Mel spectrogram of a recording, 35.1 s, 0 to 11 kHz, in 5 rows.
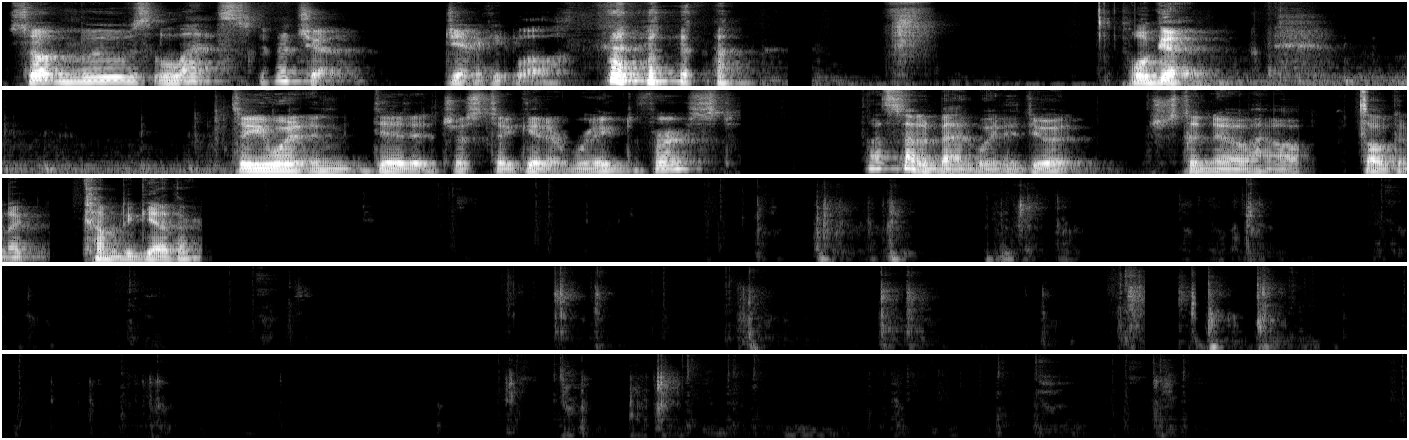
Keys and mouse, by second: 16.5 click, 16.5 middle click, 18.2 KP_3, 19.9 shift+d, 21.5 g, 22.3 z, 23.0-25.3 drag, 23.7 shift+s, 24.5 Tab, 25.3 x, 27.2 shift+a, 28.5 s, 30.3-32.4 drag, 30.7 Tab, 31.2 ctrl+a, 32.4 shift+right click, 32.9-34.2 drag, 32.9 g, 33.7 r.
